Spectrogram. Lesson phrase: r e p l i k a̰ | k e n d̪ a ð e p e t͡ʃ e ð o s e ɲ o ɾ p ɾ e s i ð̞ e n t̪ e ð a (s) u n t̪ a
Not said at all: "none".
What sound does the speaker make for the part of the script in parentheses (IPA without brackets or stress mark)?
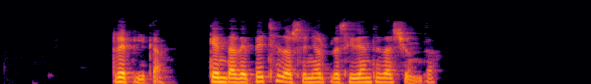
ʃ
